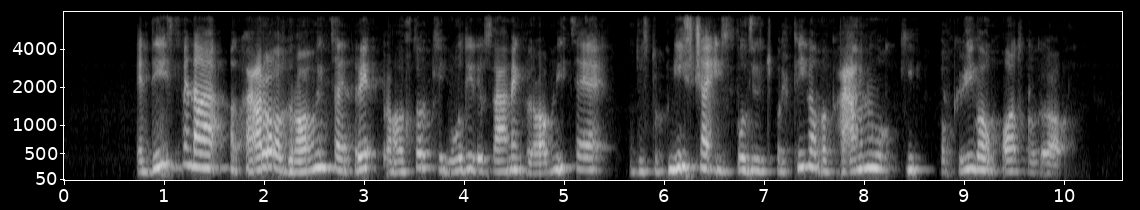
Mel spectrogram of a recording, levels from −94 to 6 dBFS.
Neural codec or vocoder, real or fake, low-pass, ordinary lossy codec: codec, 24 kHz, 1.5 kbps, HILCodec; fake; 7.2 kHz; none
